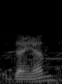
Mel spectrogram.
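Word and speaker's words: Dajan: There's a J in the middle of Dayan, although you of course don't pronounce it like that.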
